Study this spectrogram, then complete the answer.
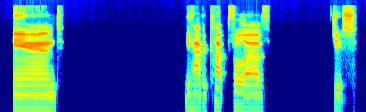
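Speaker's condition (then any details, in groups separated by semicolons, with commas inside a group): No condition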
